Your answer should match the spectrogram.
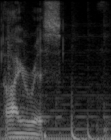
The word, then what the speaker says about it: IRAS: And also the IRAS Iris, it's spelled I R A S.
